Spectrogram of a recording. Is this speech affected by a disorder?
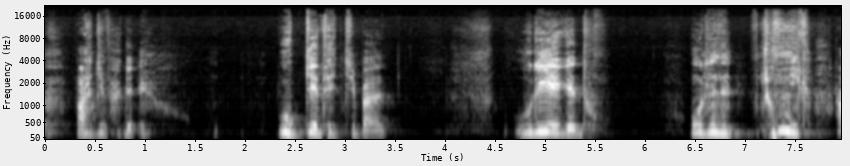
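Yes: cerebral palsy.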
